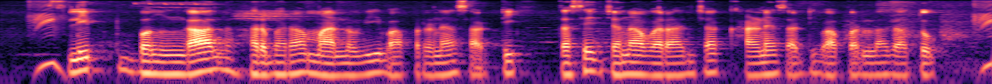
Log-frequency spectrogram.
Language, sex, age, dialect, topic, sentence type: Marathi, male, 25-30, Varhadi, agriculture, statement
